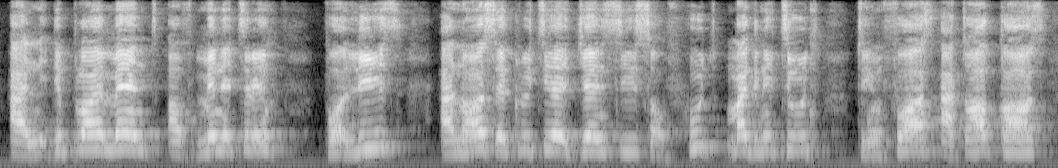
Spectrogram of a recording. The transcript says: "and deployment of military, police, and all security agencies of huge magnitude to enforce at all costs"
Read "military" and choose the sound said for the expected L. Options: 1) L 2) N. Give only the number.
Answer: 2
